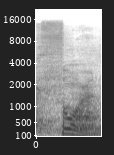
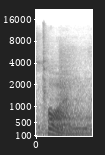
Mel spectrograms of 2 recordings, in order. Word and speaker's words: Thorn: is it sounds like thorn it would be pronounced like thorn in English but it's torn right as the origin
